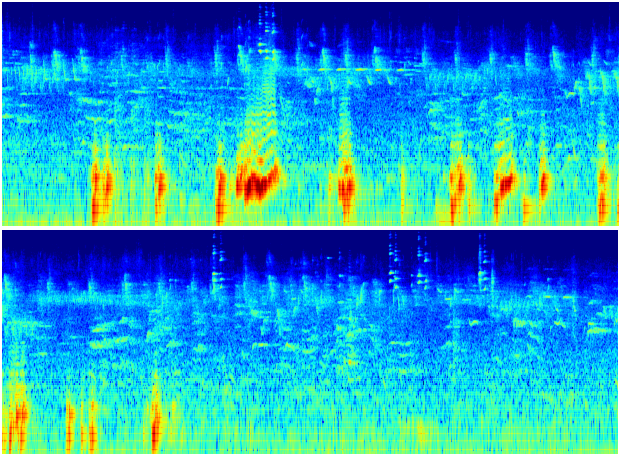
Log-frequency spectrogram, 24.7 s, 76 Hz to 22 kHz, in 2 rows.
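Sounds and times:
white-handed gibbon moving its nose pressed against plexiglass in a zoo: 0.1 - 16.8.

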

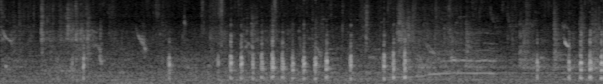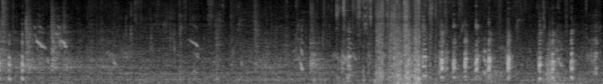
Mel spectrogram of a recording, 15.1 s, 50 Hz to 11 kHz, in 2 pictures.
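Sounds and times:
Hungarian hen clucking in a farmyard: 0.0 - 15.0
Hungarian hen flapping wings in a farmyard: 11.6 - 13.6.

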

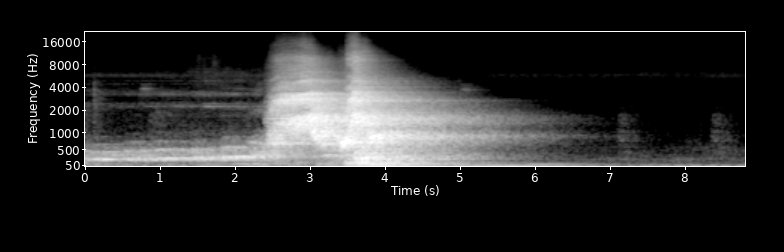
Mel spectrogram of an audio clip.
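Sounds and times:
angry chimpanzee at Gyor zoo: 2.4 - 5.3.

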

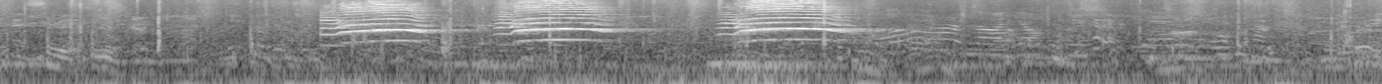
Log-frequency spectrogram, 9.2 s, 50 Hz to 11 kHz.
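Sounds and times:
peacock at a zoo in Pecs: 2.2 - 6.4.

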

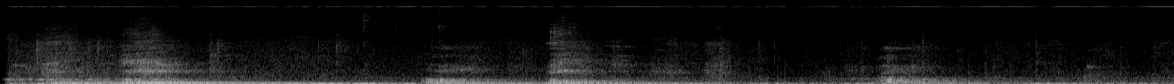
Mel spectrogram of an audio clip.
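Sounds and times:
captive leopard growling: 0.1 - 3.1, 4.2 - 7.4, 8.6 - 10.1.

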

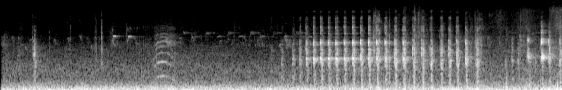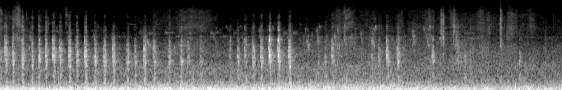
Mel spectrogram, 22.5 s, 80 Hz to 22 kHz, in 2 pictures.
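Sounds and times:
windy weather in Hortobágy National Park: 0.0 - 22.4
white-tailed eagle calling in Hortobágy National Park: 2.4 - 4.3, 4.9 - 20.6.

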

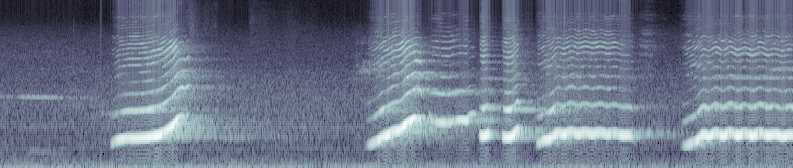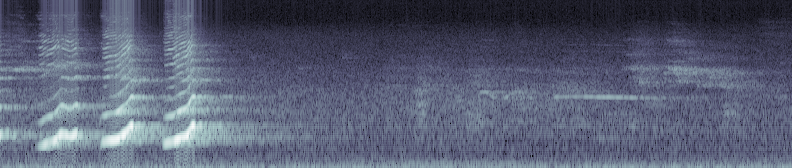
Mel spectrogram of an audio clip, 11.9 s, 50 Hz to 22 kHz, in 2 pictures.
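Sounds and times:
captive white-handed gibbon hooting call in a zoo: 0.8 - 1.8, 2.8 - 7.9.

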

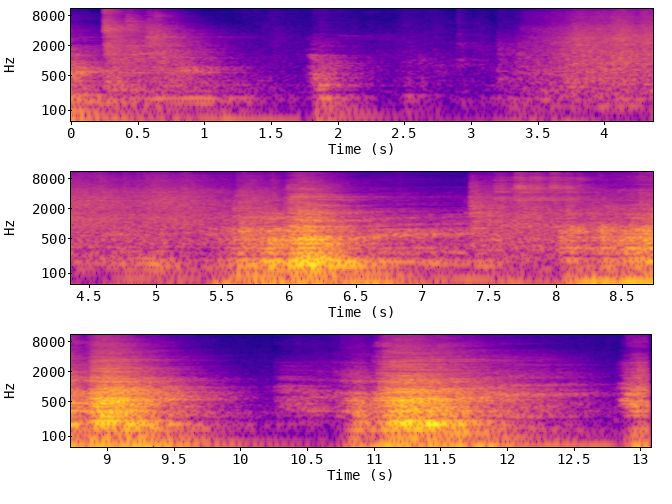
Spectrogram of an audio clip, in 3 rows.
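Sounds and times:
captive Siberian tiger roaring at a zoo: 4.5 - 13.0.

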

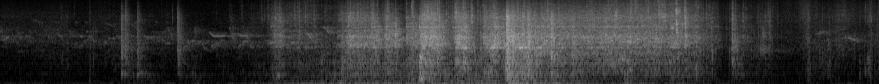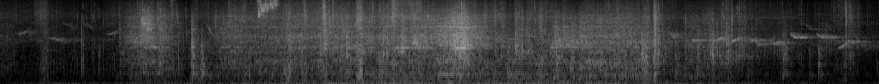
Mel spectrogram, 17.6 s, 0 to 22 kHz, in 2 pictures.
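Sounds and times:
rail-running entrance gate of a waterworks opening and closing: 2.4 - 7.6, 10.0 - 17.3.

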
